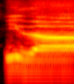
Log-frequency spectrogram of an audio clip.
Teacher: زال کو ہم ایک الف تک کھینچ کر پڑھیں گے کیونکہ یہاں الف مدہ ہو رہا ہے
